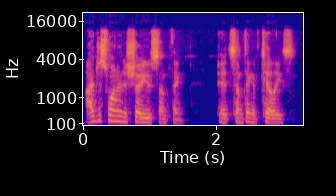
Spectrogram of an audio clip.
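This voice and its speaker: A man playing an easygoing, slightly awkward high school boy, mild and hesitant, in a play reading. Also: brisk, a little mellow, slightly rough.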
